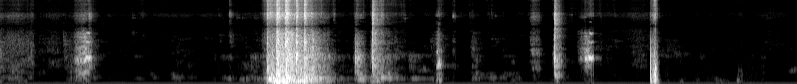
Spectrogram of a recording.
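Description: Scattered sharp clicks and knocks, with one louder rustle lasting about half a second around three seconds in.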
